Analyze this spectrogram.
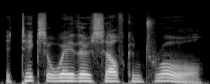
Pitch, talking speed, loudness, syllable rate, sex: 140 Hz, 170 wpm, -16 LUFS, 4.5 syllables/s, male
